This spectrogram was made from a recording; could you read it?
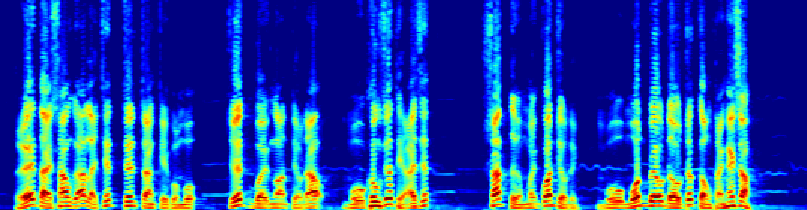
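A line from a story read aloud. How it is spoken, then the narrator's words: Harsh voice. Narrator (Vietnamese): Lâm Tứ gằn giọng nói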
